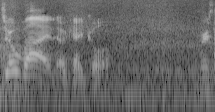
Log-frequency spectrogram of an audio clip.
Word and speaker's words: Jovine: pronounced? Jovine.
